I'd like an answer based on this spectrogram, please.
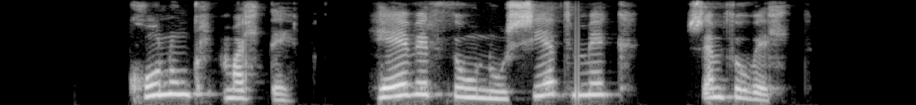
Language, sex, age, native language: Icelandic, female, 30-39, Icelandic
